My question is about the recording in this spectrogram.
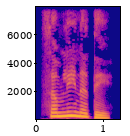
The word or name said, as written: ಸಂಲೀನತೆ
